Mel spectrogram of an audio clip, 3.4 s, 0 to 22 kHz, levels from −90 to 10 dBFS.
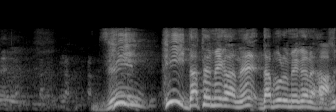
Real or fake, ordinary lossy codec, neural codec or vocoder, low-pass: real; none; none; none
